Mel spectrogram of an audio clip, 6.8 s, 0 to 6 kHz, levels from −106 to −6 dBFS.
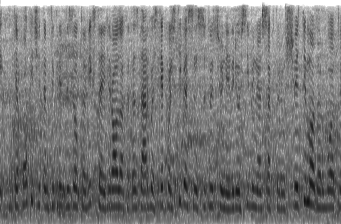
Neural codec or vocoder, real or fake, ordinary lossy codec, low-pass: codec, 16 kHz, 16 kbps, FreqCodec, larger model; fake; AAC, 32 kbps; 5.4 kHz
